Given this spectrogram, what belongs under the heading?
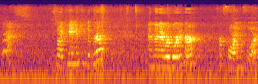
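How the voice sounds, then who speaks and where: A woman's voice: lively intonation, brisk. A woman dog trainer giving an upbeat, instructive demonstration at home, recorded by a camera across the room. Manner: upbeat, instructive, bursts into high-pitched baby talk for the dog. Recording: roomy, distant camera sound, faint room noise.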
